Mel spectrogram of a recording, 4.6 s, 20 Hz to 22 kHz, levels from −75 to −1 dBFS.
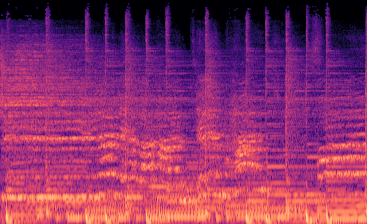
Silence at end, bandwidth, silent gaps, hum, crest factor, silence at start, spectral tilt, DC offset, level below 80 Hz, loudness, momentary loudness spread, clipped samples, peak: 0 s; over 20 kHz; none; none; 12 dB; 0 s; -4.5 dB/octave; under 0.1%; -24 dBFS; -14 LUFS; 2 LU; under 0.1%; 0 dBFS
